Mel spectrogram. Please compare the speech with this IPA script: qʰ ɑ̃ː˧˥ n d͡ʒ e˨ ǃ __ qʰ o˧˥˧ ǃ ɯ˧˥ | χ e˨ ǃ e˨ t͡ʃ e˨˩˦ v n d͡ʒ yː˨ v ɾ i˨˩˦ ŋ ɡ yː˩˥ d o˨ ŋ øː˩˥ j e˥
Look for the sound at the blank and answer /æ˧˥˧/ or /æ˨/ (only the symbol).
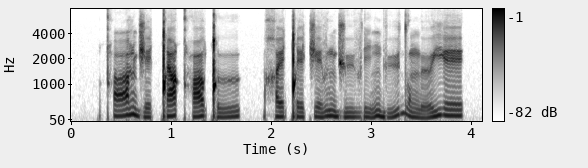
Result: æ˧˥˧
